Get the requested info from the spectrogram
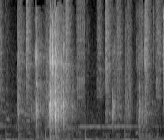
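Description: Wooden pencils clicking and tapping against each other and their tray as a pencil is set back and another picked out: a few light, sharp ticks, two close together about half a second in.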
